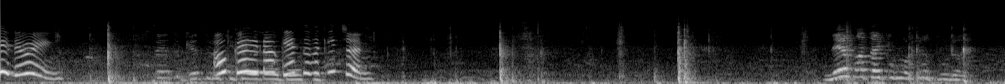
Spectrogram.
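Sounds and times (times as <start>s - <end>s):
hands slapping on brick paving: 3.6s - 9.9s.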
